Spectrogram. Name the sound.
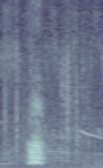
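dog barking in Dragon Age: Origins video game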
